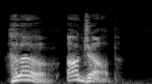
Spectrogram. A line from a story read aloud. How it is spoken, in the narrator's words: said more loudly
